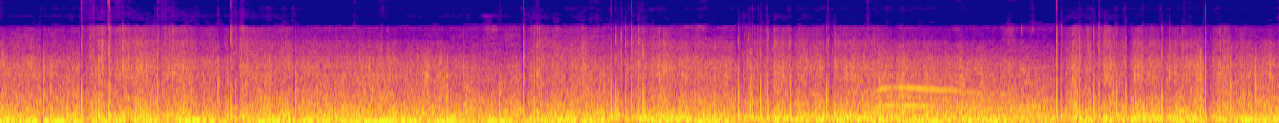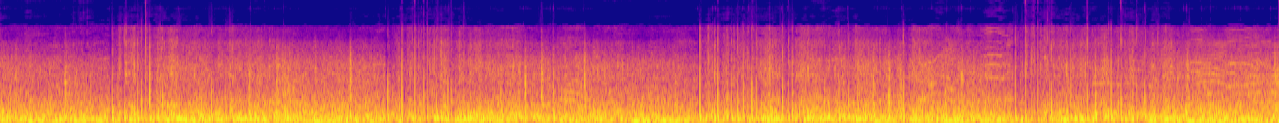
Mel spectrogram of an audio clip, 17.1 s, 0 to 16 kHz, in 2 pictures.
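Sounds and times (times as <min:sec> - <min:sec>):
fireworks bursting: 0:00.0 - 0:17.0.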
